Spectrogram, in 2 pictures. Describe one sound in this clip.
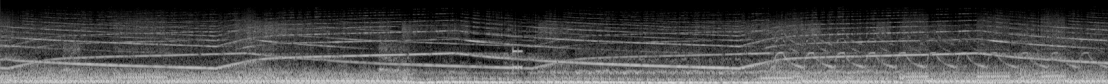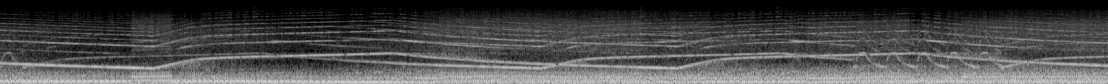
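A siren wails up and down continuously.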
